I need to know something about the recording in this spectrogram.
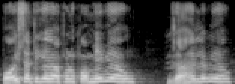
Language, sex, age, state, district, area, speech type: Odia, female, 45-60, Odisha, Cuttack, urban, spontaneous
